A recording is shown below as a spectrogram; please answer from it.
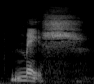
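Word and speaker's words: Moesch: and his friend kyle mesh it's spelled m-o-e-s-c-h but it's bashed and i had to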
